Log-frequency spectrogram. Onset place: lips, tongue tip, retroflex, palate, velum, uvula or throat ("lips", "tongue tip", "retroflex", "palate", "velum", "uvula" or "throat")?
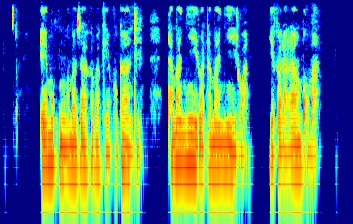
lips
